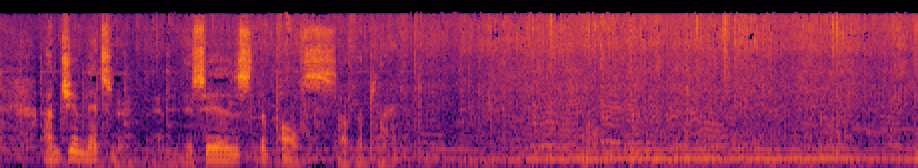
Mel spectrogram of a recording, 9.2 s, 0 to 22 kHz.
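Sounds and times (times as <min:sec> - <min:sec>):
bees buzzing: 0:00.0 - 0:09.1
speech: 0:00.4 - 0:04.4.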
